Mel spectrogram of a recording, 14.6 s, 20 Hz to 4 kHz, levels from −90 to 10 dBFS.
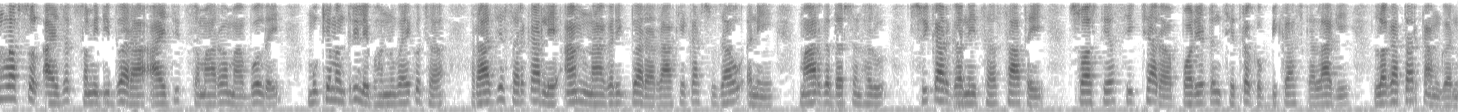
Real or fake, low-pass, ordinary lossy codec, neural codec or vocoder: real; 3.6 kHz; none; none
